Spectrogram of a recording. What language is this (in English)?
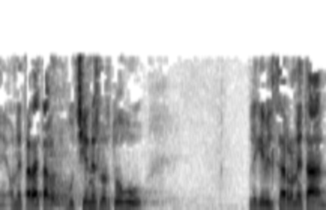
Basque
